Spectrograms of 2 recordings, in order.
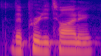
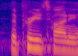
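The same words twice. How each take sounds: First: They're pretty tiny repeated softer, to himself; soft, reflective repeat; quiet echo. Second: Said in the usual way. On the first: Shown as a demonstration. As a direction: murmur it back as an afterthought.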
